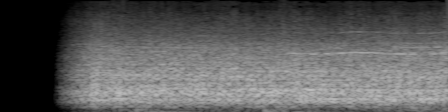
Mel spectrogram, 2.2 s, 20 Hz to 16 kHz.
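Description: A crowd at the 2013 NBA Draft at the Barclays Center in Brooklyn cheers and applauds, rising abruptly out of silence into a steady, loud roar that holds without letting up, with no talking.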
